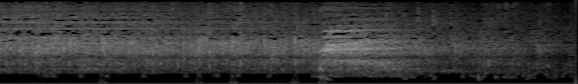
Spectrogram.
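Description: An audience clapping steadily for the kids and youth as they leave through the door, a dense, continuous patter of many hands that holds at an even, moderate level for several seconds without any voices standing out.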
